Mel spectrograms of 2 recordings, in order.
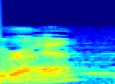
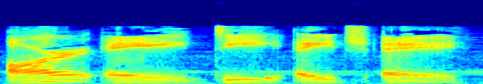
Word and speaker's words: Radha: Nice to It's meet a- you, Raya. It's a firm shake from the rabbit, the hare. King's is loose and sloppy. No, it's Spelled how? It's an Irish spelling, but it is Radha. Raya.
